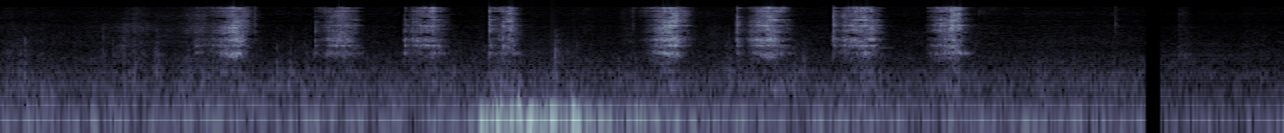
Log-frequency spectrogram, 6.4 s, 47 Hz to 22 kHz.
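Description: A hardness-test file marked HRC 60 scraped across a knife blade's steel edge in about eight short strokes, roughly two a second. It checks whether the hardened blade is at least 60 HRC.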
